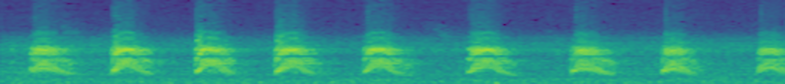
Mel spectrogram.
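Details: Meerkat giving a steady series of short, harsh, barking calls, about two each second, each a rich harmonic burst rising and falling, with no other sounds in the background.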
